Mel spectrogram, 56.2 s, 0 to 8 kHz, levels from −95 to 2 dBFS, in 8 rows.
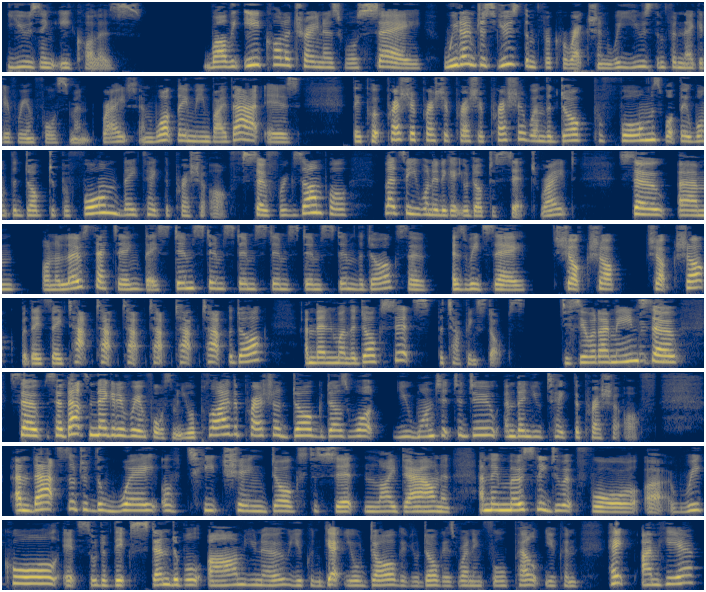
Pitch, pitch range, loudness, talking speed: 225 Hz, 205-260 Hz, -20 LUFS, 200 wpm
